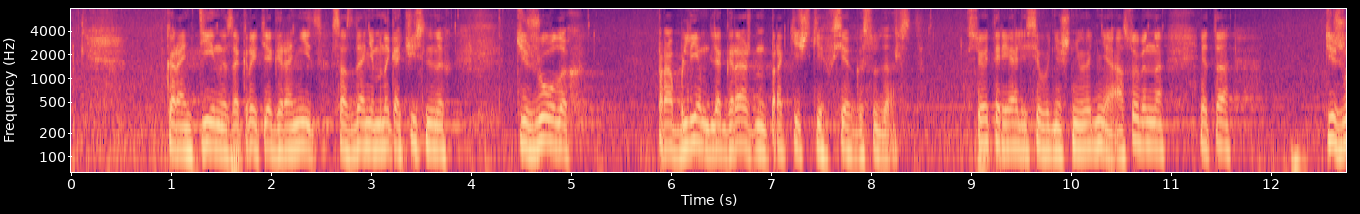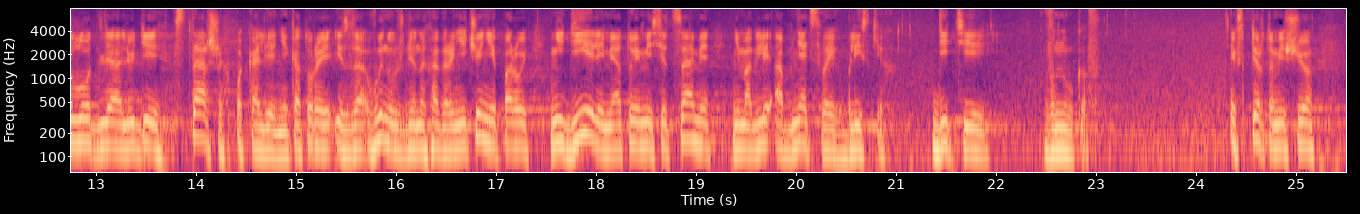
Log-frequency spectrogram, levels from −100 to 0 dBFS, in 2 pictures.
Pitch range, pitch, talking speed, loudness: 125-140 Hz, 130 Hz, 100 wpm, -15 LUFS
